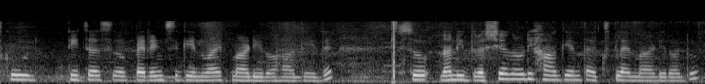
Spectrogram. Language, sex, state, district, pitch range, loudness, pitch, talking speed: Kannada, female, Karnataka, Dakshina Kannada, 180-215 Hz, -22 LUFS, 200 Hz, 155 wpm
